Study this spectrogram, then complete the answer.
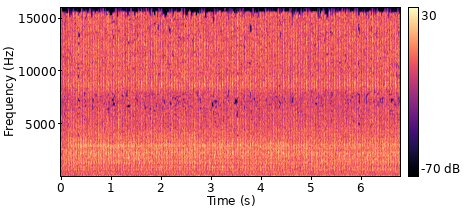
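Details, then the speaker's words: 2003 Mazda BT-50 4x4, 2.5L turbo intercooled diesel (same as Ford Ranger TDI), conventional mechanical injection pump: even diesel clatter at steady idle, about four beats a second, no misses; healthy idle. "oke kita langsung dengarkan suara mesinnya secara langsung ini suara mesin dari Masda BT atau mesin for Ranger sama"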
